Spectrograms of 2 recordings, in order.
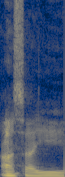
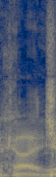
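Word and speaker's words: açaí: I messed up too I used to say aai yeah and they're like that is not how you say it aai sounds better or it sounds closer to how it should be said yeah I agree does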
